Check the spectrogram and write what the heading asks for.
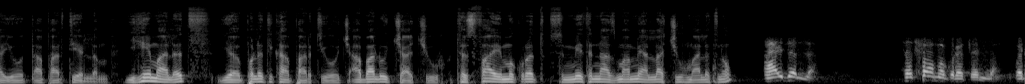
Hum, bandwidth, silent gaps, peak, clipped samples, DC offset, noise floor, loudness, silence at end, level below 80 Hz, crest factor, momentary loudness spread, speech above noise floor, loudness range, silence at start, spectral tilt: none; 15.5 kHz; none; -10 dBFS; under 0.1%; under 0.1%; -68 dBFS; -28 LUFS; 0 s; -48 dBFS; 18 dB; 10 LU; 41 dB; 2 LU; 0 s; -6.5 dB/octave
